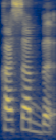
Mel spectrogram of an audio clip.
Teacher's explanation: கல்கலா குப்ரா, நல்லா அசைச்சு சொல்லணும். கசப் அப்படின்னு சொல்லிட்டு நல்லா அசைச்சு ஓதணும்.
